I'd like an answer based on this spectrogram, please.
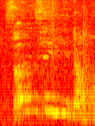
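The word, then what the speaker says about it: Sensé: 유산화의 화장품은 이름이 선세이라고 읽으시면 되겠습니다.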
